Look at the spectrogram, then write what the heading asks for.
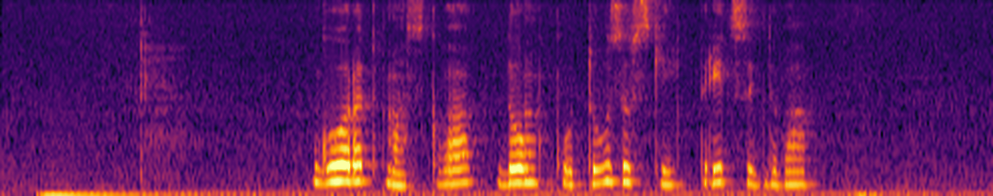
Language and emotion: Russian, neutral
